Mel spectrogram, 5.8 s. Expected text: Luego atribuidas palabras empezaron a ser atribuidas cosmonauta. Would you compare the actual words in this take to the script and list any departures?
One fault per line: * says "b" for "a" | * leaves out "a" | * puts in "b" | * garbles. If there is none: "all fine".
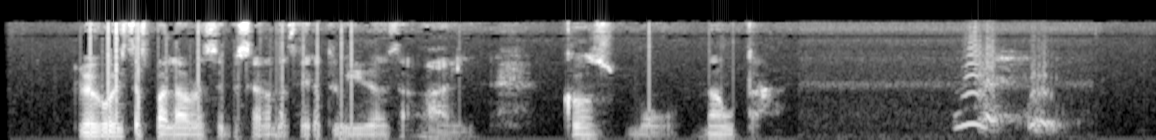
* says "estas" for "atribuidas"
* puts in "al"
